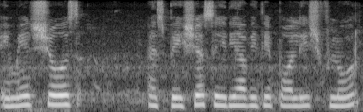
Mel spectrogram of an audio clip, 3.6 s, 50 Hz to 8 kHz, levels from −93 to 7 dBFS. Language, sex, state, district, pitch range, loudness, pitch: English, female, Karnataka, Bangalore, 220-240 Hz, -15 LUFS, 225 Hz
